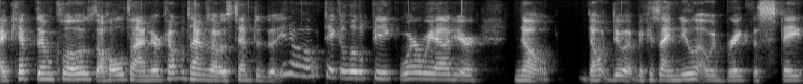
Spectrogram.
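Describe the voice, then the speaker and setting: Talking very fast, a woman uses a fairly low voice with ordinary pitch variation. The recording is very clean, with a silent background. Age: 70s. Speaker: hypnotherapist and anxiety coach. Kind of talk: personal vlog talk to camera. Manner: warm, conversational.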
